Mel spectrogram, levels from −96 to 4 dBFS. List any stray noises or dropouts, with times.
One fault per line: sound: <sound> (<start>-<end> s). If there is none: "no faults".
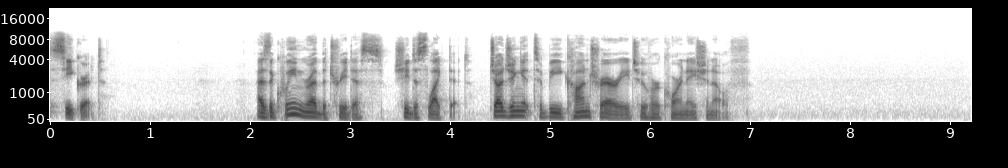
no faults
